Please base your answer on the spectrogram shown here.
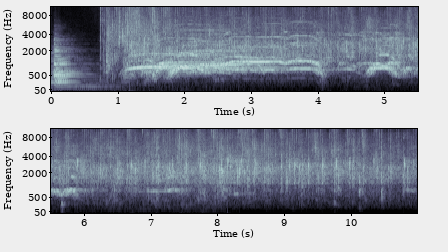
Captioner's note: applause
